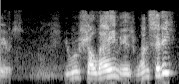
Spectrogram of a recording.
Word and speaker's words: Yerushalayim: But that is why in Tanakh, although Yerushalayim is pronounced Yerushalayim, it is always written without a yud.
